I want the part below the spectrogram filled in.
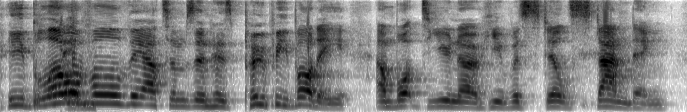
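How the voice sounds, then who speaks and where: A man's voice: on the high side, normal speed, a crowd in the background. A young man reading a silly horror story to friends, giggling and stumbling over the words as storyteller.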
